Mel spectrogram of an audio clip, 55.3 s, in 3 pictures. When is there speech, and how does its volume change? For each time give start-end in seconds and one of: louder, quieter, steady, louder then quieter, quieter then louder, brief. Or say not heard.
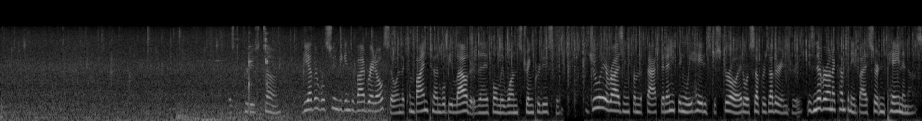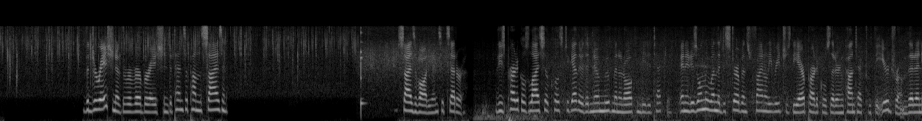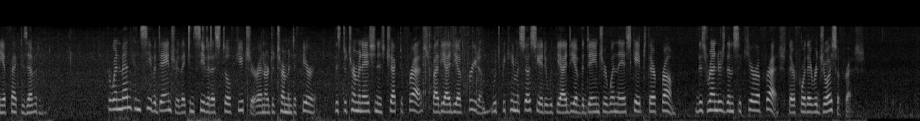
4.5-18.4 steady
20.1-23.0 brief
26.4-27.8 brief
28.4-37.9 steady
39.0-54.1 steady.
